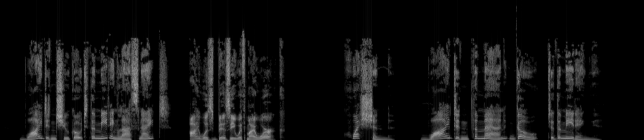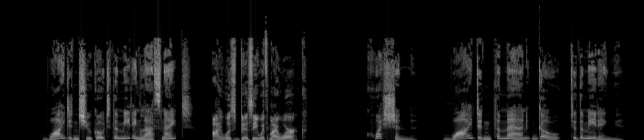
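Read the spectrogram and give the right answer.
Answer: He was busy with his work.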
